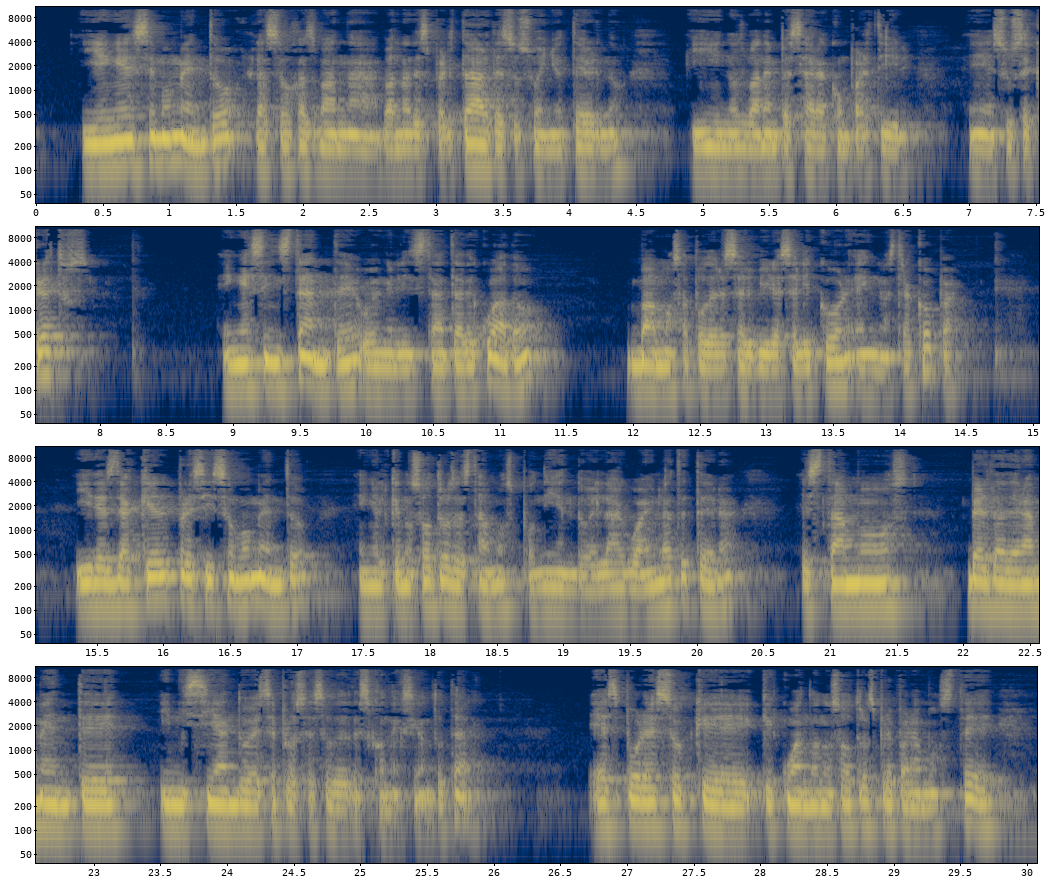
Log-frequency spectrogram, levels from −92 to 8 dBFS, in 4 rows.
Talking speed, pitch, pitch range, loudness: 150 wpm, 105 Hz, 100-155 Hz, -18 LUFS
